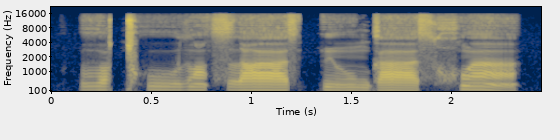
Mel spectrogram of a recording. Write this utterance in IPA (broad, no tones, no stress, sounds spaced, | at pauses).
ðˤ u ǀʰ uː l ĩ sˤ l aː s pʲ ũː ɡ aː s χʷ ã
